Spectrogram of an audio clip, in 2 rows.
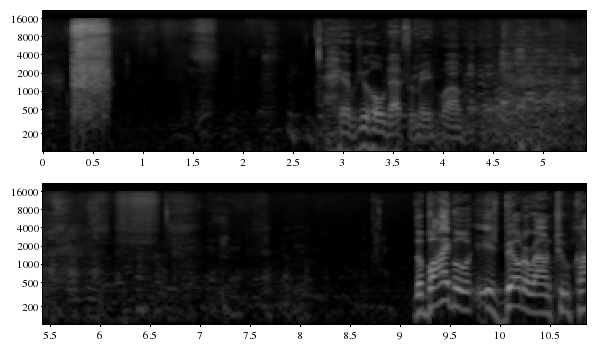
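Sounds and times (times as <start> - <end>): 
person blowing their nose: 0.0 - 0.8
person sniffing: 0.0 - 2.3, 6.2 - 7.0
speech: 2.9 - 4.9, 9.2 - 10.8
laughter: 3.8 - 8.3.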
